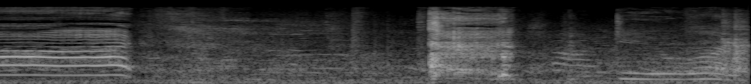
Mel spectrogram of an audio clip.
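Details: Child singing "Do You Want to Build a Snowman": a sung note breaks off into a brief harsh cough burst, then the singing resumes.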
